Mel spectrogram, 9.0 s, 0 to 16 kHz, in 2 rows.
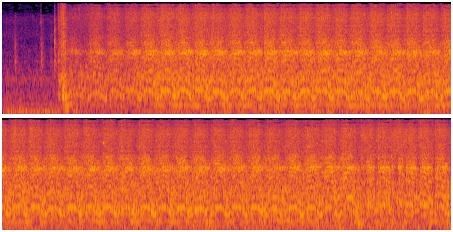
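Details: Saviem SG-2 diesel, replacement engine fitted after the old one failed, injection pump swapped onto it: starter cranks steadily, no cough or catch; won't start, only coughs on start-pilot. Owner suspects mis-timed injection pump.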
